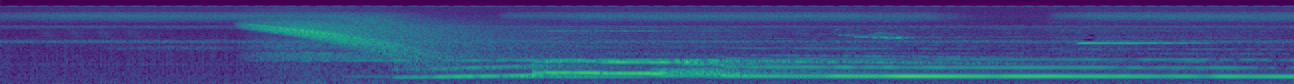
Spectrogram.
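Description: Studio logo sting: a synth sweep falling in pitch about a second in, then a long, held wolf howl over sustained synth chords that step in pitch.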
